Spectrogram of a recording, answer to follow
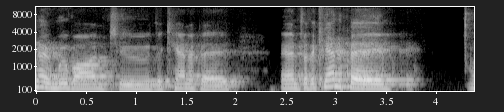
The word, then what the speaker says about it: canapé: So I did pronounce it correctly earlier, canapé?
